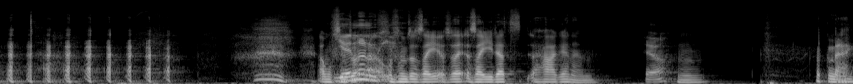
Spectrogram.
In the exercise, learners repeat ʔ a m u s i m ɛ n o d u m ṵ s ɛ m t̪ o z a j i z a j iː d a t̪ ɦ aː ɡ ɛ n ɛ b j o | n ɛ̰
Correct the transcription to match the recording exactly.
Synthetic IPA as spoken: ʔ a m u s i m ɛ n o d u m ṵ s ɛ m t̪ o z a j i z a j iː d a t̪ ɦ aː ɡ ɛ n ɛ m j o | n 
